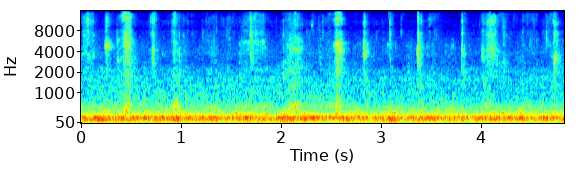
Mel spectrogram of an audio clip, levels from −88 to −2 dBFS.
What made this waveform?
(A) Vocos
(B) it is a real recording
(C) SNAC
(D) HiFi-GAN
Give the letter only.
B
